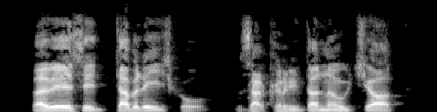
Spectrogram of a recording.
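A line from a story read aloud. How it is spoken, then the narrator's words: Angry growl. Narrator (Russian): сердито рыкнул Петр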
